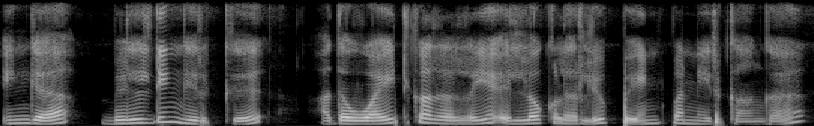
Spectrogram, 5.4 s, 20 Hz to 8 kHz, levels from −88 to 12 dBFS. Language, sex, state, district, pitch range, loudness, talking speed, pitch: Tamil, female, Tamil Nadu, Nilgiris, 195-230 Hz, -19 LUFS, 110 wpm, 210 Hz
